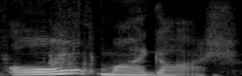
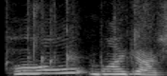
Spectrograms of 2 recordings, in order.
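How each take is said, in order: First: Slow, loud gasp of awe; drawn-out wonder; amazed. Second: Loud, a little slow; amazed. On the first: Overwhelmed on finding it. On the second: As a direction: still stunned. Second exclamation, less drawn. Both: Real, not acted.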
